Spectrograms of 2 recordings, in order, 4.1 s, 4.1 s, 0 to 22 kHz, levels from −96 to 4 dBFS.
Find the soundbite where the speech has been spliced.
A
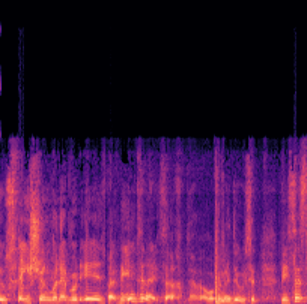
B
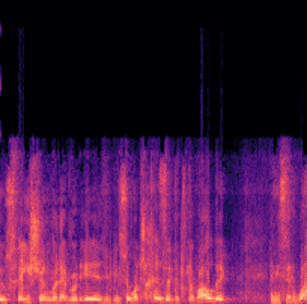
A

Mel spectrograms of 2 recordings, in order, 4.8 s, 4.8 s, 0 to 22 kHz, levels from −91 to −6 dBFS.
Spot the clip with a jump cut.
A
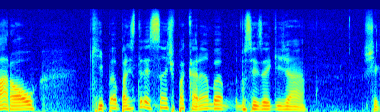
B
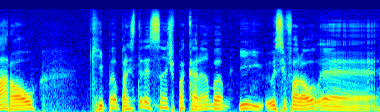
B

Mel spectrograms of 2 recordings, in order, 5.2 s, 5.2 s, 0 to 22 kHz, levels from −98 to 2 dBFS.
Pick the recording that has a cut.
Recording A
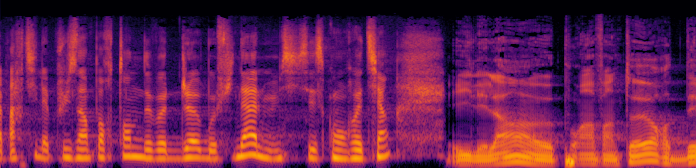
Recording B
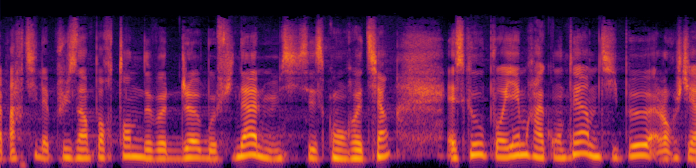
A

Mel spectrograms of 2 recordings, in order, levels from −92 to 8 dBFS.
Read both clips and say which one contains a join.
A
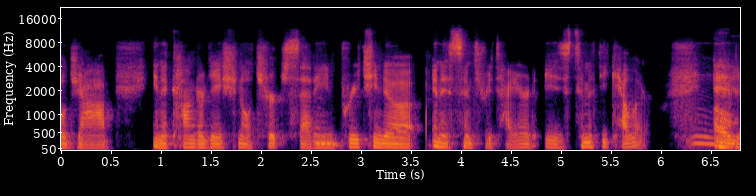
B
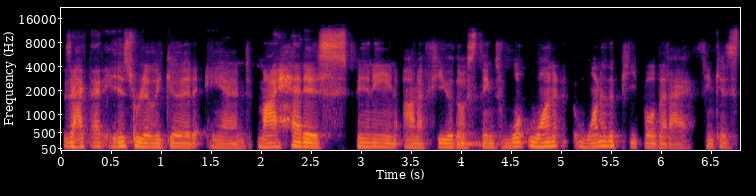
A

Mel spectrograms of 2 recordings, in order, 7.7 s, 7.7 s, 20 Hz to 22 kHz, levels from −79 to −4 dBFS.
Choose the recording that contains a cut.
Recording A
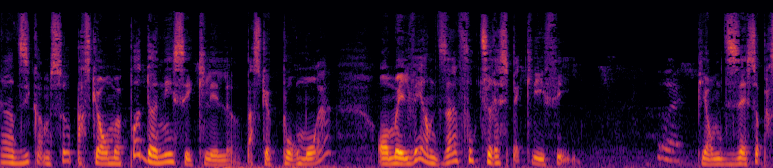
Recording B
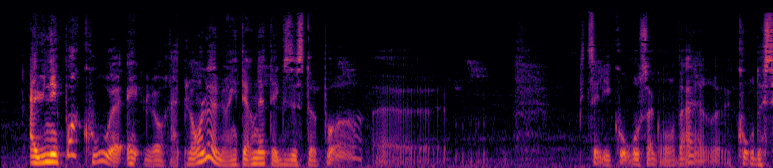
A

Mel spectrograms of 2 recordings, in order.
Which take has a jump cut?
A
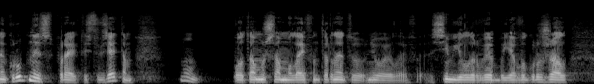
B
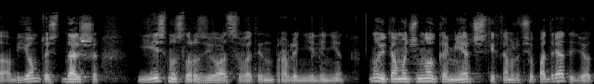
B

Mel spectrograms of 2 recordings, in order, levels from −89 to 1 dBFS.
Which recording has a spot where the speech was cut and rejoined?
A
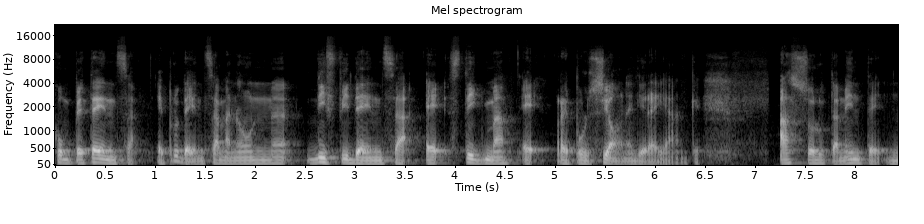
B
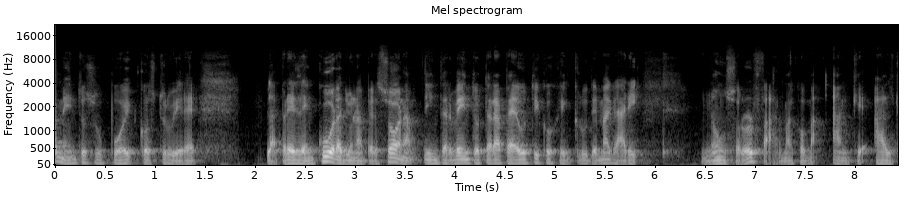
A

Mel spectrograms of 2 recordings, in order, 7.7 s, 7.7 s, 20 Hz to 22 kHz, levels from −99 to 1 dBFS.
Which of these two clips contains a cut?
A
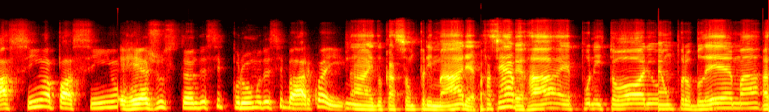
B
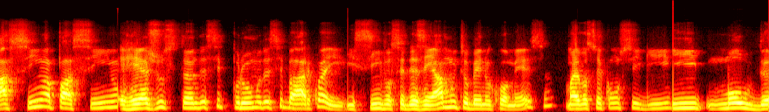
A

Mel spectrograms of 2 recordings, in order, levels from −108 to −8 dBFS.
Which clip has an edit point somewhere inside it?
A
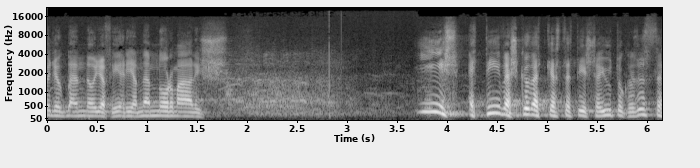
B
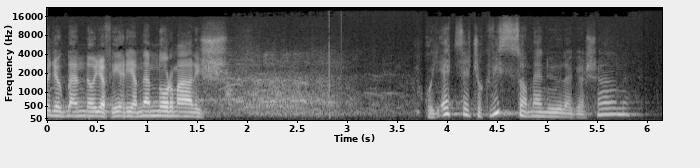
B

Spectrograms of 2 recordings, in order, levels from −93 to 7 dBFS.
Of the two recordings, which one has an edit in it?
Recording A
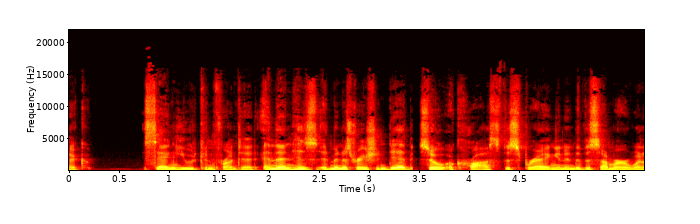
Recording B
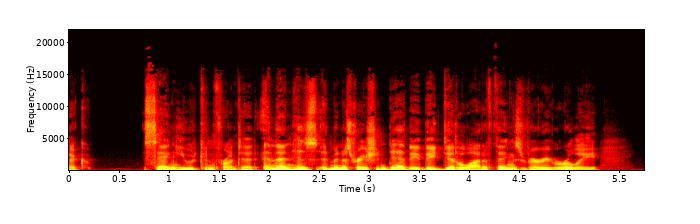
A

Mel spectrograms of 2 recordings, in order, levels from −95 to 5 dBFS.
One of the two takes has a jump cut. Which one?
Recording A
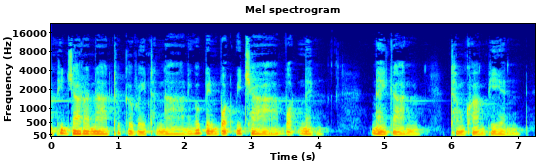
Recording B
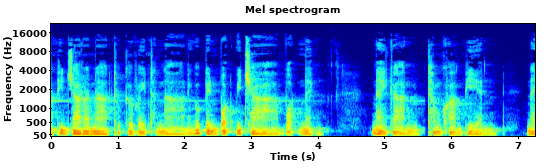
B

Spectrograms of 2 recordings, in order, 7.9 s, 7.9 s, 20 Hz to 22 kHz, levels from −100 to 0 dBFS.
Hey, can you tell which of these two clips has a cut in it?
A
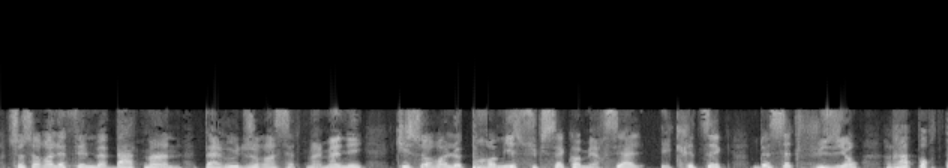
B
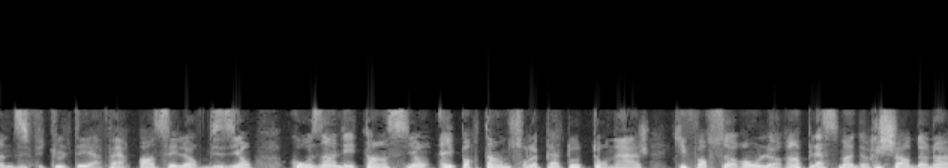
B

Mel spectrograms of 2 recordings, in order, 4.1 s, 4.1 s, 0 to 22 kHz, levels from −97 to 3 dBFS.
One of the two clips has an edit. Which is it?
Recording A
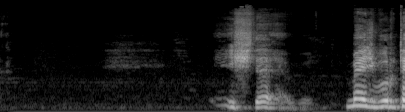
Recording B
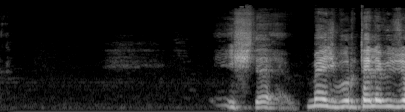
B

